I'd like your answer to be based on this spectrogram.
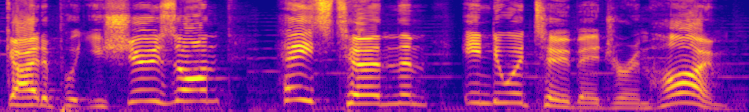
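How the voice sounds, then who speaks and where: Bright, animated sarcastic narrator over music. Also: mid-range voice, normal speed. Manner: sarcastic, sweary, punchy. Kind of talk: scripted comedic narration.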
